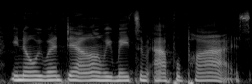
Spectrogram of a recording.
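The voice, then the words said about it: Attempted Southern US accent, unconvincing. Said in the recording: “like with a southern accent. Like, I know I want to go country. ... that is not southern”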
